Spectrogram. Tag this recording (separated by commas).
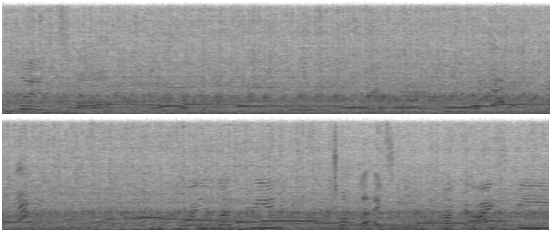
ice cream van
